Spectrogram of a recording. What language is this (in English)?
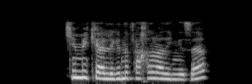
Uzbek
